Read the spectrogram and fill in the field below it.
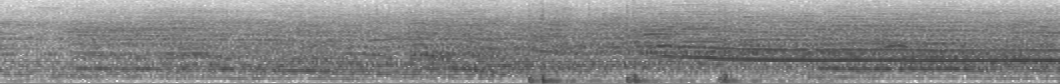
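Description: Arena crowd at a Hawaii Warriors versus USC men's volleyball match reacts to a disputed USC point with a loud, sustained roar of booing and shouting that swells toward the end.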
